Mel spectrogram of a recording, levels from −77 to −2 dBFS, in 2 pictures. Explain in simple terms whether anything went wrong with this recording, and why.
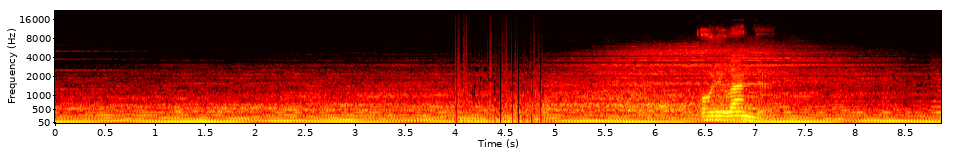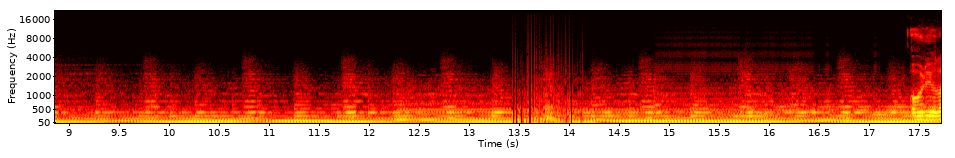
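The computer handling the audio fell behind twice. It works through the sound in very short chunks, around a hundredth of a second each, and each chunk has a deadline. From 3.99 to 4.87 s and again from 13.43 to 14.13 s it missed dozens of those deadlines in a row, leaving tiny silent holes with sharp edges. That is processor overload crackle: a gritty, tearing crackle over the sound that stops once the computer catches up.

A 2G mobile phone on a call was close to the audio equipment. Such a phone sends its radio signal in rapid pulses, about 217 times a second, and the audio circuit picked those pulses up as if they were sound. This GSM phone buzz runs from 14.86 to 16.44 s as a harsh, raspy, steady buzz that has nothing to do with the recording itself.

From 16.50 to 17.58 s a phone was on a call, but its user had gone quiet, so it sent only occasional short groups of radio pulses instead of a steady stream. 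Those GSM signalling bursts come through as even ticks with a longer buzz twice a second, at that same 217-per-second rate, stopping and starting rather than holding steady.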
